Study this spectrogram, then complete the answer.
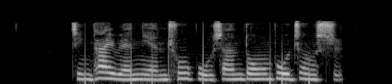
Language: Chinese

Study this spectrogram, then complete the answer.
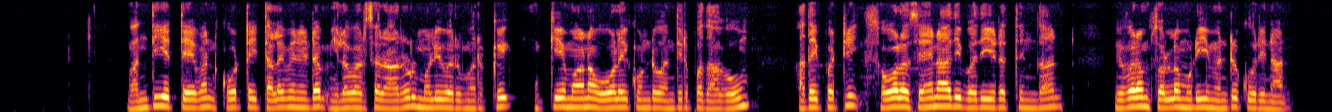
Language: Tamil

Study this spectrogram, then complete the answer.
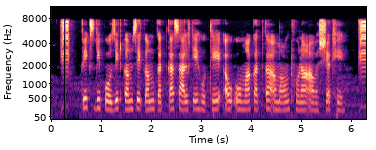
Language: Chhattisgarhi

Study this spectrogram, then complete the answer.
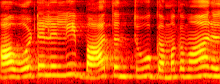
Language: Kannada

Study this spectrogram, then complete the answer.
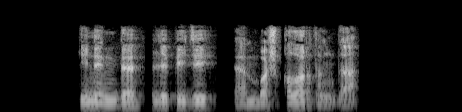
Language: Bashkir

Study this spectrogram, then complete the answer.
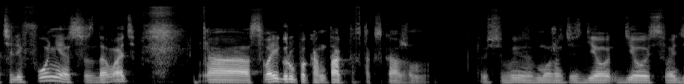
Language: Russian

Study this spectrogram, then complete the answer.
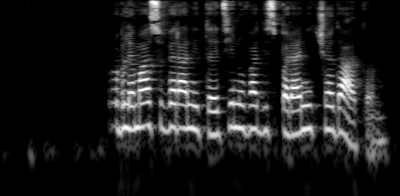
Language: Romanian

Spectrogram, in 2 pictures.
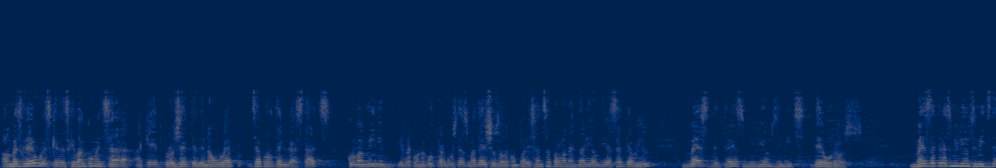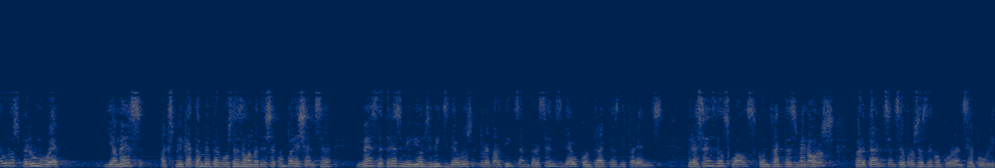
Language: Catalan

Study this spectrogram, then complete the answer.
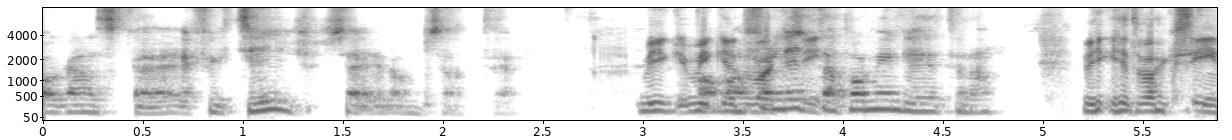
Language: Swedish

